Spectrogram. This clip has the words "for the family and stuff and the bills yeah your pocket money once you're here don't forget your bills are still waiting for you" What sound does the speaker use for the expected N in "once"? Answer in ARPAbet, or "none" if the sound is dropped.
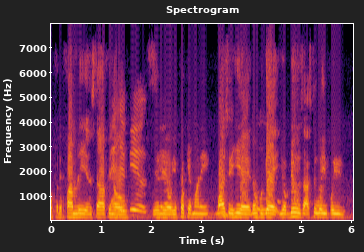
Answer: none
